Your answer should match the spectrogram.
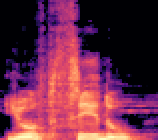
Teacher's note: فا ساکن پر قلقلہ نہیں کرنا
